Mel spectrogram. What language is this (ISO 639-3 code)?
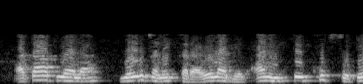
mar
